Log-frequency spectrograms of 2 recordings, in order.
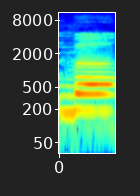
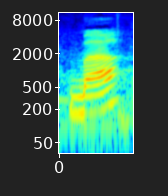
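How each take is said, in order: First: It is said with a regional Indonesian accent. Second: It is said with a thin Arabic sound. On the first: The speaker calls it wrong. "logat-logat daerah masuk be be, enggak" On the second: The speaker calls it right. "ba secara tipis"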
